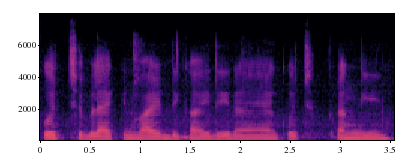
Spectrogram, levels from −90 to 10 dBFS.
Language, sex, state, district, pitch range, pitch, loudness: Hindi, female, Uttarakhand, Tehri Garhwal, 165-175 Hz, 165 Hz, -36 LUFS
